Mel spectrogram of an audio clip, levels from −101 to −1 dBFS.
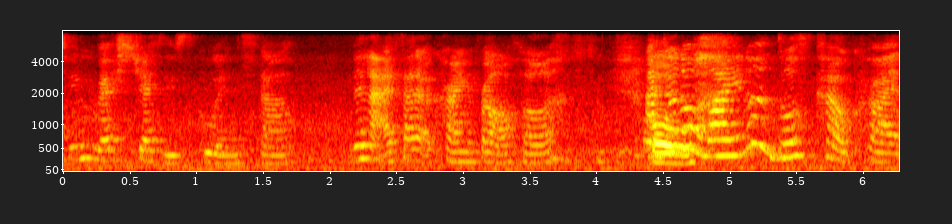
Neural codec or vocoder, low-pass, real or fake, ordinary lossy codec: none; 7.2 kHz; real; none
